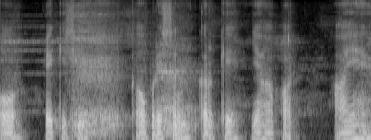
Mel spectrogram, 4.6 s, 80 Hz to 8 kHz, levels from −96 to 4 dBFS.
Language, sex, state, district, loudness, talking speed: Hindi, male, Uttar Pradesh, Jalaun, -22 LUFS, 130 wpm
